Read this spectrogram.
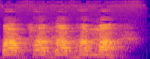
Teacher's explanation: यानी जब हम पढ़ते हैं प वर्ग तो हमारा ओठ स्पर्श करता है। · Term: ओष्ठ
